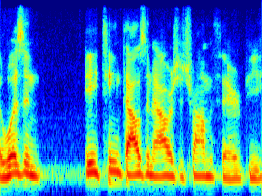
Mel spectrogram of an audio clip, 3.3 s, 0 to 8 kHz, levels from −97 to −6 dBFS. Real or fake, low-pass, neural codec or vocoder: real; 7.2 kHz; none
